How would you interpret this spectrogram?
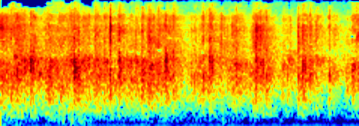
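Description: An audience claps steadily for a couple of seconds for two people who have just taken part at the front, a dense, even patter of many hands at a fairly loud level with no voices over it.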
